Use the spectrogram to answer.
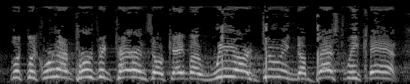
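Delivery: high, loud scolding, slowing at the end; exasperated parent. Retold or imitated. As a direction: plead and scold the ungrateful kids.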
